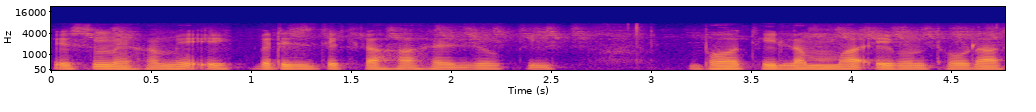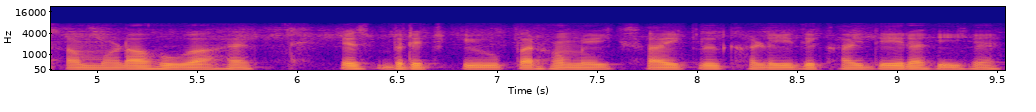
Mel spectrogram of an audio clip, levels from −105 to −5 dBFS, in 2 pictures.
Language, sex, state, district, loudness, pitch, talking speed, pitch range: Hindi, male, Bihar, Lakhisarai, -34 LUFS, 105 Hz, 190 wpm, 100-110 Hz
